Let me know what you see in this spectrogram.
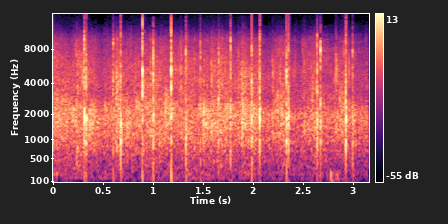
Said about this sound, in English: A round of applause, please, then, for all of the graduates.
